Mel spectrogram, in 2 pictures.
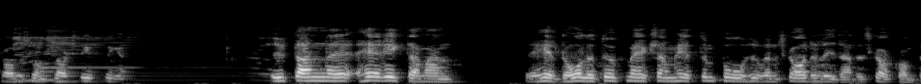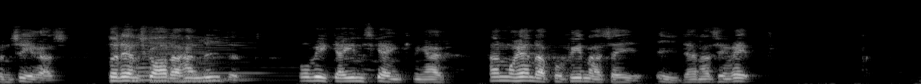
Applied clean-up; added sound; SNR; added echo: classical method WPE with log-MMSE.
